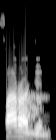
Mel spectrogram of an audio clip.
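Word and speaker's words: فرج: itu faraj ada faraj Jadi bukan farjun bacanya farun yafarahan Faran Faran ini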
